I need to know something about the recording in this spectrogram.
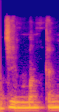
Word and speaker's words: Cimenteng: Cimenteng apa Cimenteng apa? Kalau kurang, bacanya gimana ini, Mbak Vera?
